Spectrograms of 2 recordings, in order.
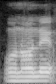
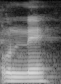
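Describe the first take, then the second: First: The word is said in its full form. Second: The word is said in a shortened form.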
